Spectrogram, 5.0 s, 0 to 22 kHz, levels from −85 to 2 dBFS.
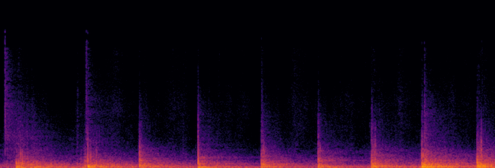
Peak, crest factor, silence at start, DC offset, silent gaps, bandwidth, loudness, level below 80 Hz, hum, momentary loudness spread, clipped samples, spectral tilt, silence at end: -8 dBFS; 20 dB; 0 s; under 0.1%; none; 15.5 kHz; -30 LUFS; -42 dBFS; none; 11 LU; under 0.1%; -8 dB/octave; 0 s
